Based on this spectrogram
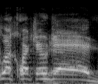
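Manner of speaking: play-acted frantic, high-pitched freaked-out outburst. Retelling a movie character's scene in line, imitating someone freaking out. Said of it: "freaking out".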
